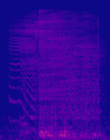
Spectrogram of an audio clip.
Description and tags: A short creak, opening a cupboard at "normal" speed.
